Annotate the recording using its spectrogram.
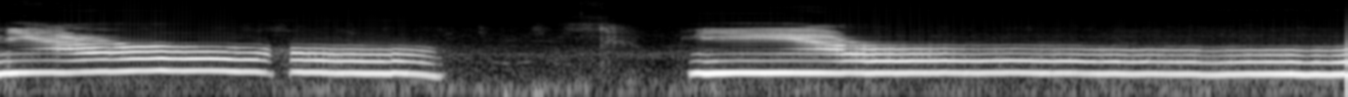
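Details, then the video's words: Meows from a mother cat with her kitten: two drawn-out, tonal cries, the first falling slightly over two seconds, the second starting bright and holding a long level note for over three seconds. "Mom Cat kitten meowing little cat মিও মিও"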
